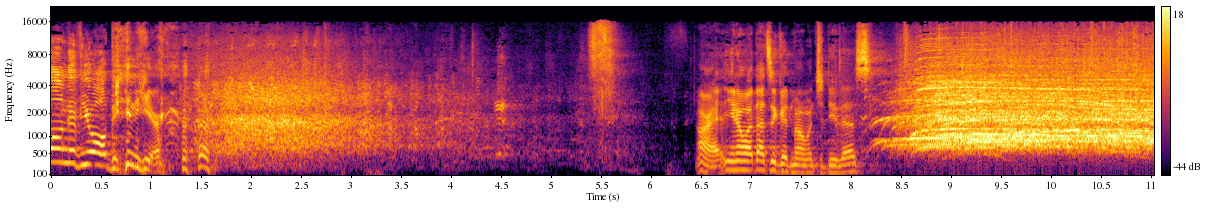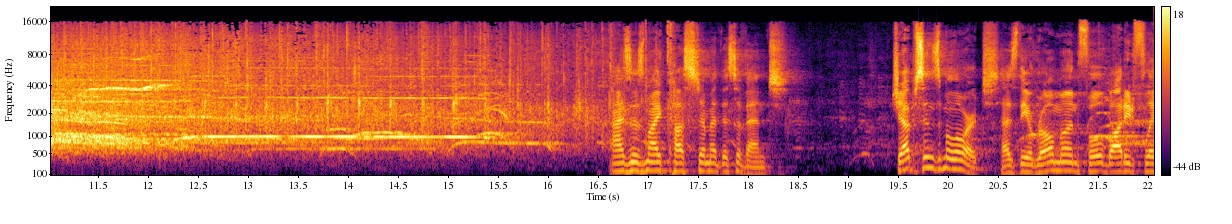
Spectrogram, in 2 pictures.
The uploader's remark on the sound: (Live from Chicago!). Live from the beautiful Vic Theater.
